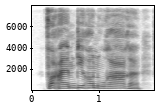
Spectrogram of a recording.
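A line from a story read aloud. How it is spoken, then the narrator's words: Man calling out. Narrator (German): rief einer der drei Männer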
